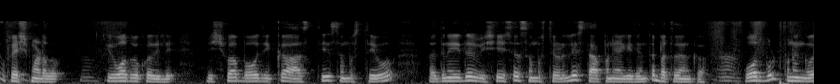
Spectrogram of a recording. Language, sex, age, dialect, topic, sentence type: Kannada, female, 18-24, Mysore Kannada, banking, statement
